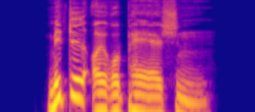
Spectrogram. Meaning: inflection of mitteleuropäisch: 1. strong genitive masculine/neuter singular 2. weak/mixed genitive/dative all-gender singular 3. strong/weak/mixed accusative masculine singular
- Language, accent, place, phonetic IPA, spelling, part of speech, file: German, Germany, Berlin, [ˈmɪtl̩ʔɔɪ̯ʁoˌpɛːɪʃn̩], mitteleuropäischen, adjective, De-mitteleuropäischen.ogg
